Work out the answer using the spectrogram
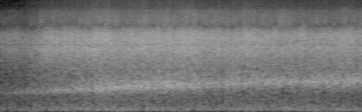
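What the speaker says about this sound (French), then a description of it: "Il y a un bel orage qui menace. Ah oui, et il commence déjà à pleuvoir." Steady rain beginning to fall as a storm threatens, a continuous even hiss that holds at a moderate level throughout with no voices.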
